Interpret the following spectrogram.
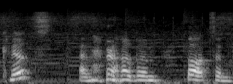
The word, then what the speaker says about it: CNTS: It's spelled CNTS, Charlie November Tango Sierra. To be diplomatic, we'll use the name Knuts and their album Thoughts and Prayers.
